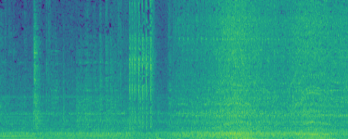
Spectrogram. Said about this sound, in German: Die Nähmaschine rattert. Für den jungen Modedesigner David Ojeng ist sie wie ein Instrument, auf dem er seine Mode spielt.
